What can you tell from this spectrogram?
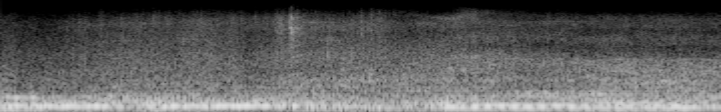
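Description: Street traffic, with a motor vehicle engine running close by as a steady low hum that shifts lower about four seconds in.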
